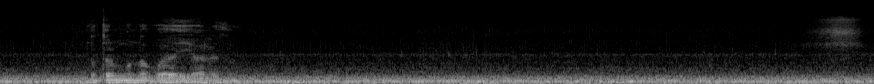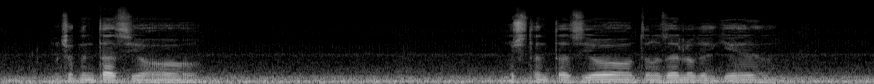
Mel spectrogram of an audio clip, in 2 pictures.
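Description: A man speaks calmly and close to a phone microphone, in short bursts.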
